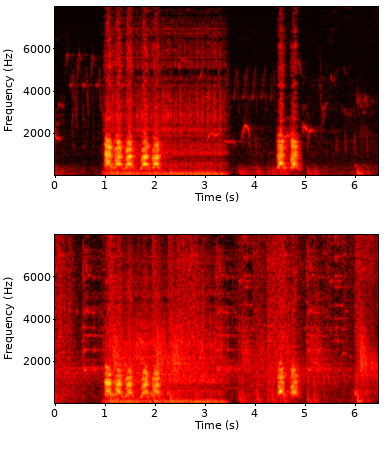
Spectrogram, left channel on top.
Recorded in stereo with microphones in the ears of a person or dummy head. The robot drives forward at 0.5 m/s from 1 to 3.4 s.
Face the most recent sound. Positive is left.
turn(degrees=5)  # may be behind; listen again after turning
